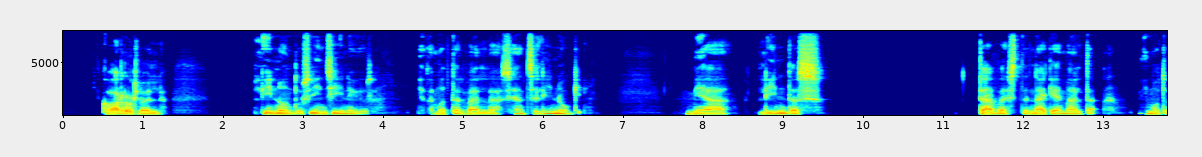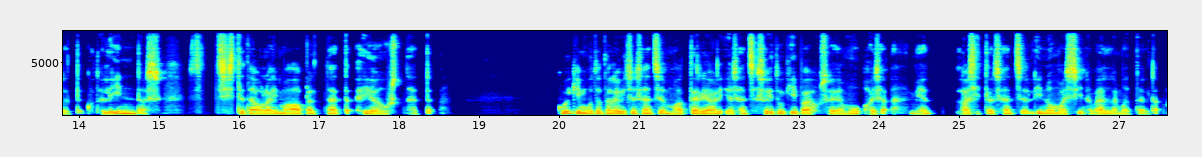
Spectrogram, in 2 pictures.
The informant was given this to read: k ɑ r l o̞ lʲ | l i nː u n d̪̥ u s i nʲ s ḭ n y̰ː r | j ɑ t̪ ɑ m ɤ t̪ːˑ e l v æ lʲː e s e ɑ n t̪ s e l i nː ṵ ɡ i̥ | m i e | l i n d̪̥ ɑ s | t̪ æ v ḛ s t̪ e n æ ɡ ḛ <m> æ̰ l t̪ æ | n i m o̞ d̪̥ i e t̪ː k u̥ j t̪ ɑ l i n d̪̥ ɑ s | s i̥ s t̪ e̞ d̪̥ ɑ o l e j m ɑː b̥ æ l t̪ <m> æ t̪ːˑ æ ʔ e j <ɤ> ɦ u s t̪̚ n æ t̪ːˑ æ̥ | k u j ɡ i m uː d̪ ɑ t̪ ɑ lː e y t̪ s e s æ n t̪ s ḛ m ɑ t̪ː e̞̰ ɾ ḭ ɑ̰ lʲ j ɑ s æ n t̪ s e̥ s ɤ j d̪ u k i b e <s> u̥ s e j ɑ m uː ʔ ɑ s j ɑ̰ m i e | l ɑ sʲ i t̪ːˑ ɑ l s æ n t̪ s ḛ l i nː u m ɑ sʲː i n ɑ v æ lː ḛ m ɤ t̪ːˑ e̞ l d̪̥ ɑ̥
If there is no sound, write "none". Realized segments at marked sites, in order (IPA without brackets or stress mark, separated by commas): m, n, ɤ, h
